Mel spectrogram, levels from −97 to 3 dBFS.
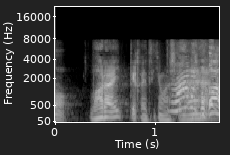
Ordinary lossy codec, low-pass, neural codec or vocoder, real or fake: none; none; none; real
